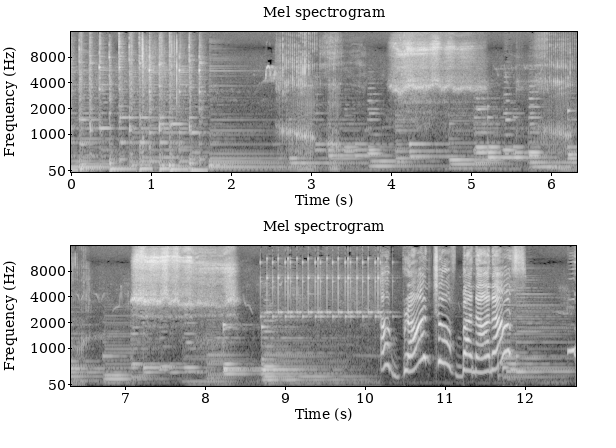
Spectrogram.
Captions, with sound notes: *Snores* *Snores* A branch of bananas!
